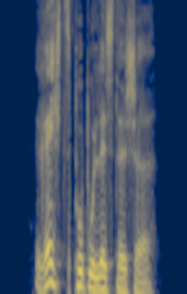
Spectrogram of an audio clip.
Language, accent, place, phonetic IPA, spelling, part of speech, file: German, Germany, Berlin, [ˈʁɛçt͡spopuˌlɪstɪʃə], rechtspopulistische, adjective, De-rechtspopulistische.ogg
- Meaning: inflection of rechtspopulistisch: 1. strong/mixed nominative/accusative feminine singular 2. strong nominative/accusative plural 3. weak nominative all-gender singular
